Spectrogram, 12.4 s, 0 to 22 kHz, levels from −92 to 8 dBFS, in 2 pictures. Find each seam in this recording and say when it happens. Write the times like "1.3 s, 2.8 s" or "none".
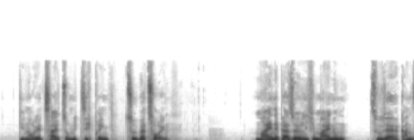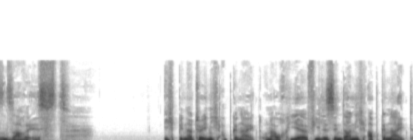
10.8 s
